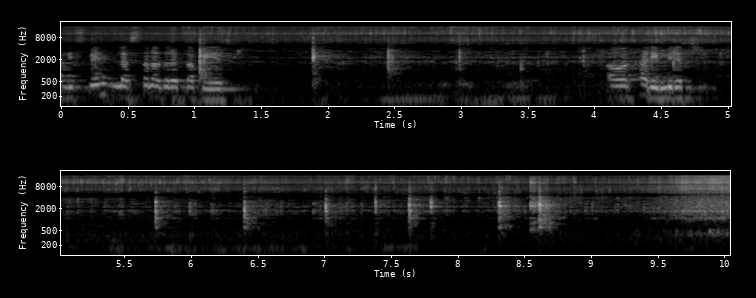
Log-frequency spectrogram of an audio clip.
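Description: A spoon scrapes and taps against a plate.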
